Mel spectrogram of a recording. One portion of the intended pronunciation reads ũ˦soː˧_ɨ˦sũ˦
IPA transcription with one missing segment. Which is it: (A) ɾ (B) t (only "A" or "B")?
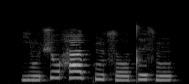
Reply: B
